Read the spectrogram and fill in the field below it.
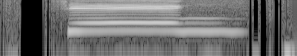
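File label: "zeng1", Cantonese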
